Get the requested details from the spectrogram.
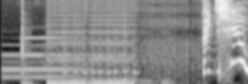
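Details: Single sneeze by a VTuber on a live stream: steady tones and low rumbling background, then a sharp intake and a brief, high-pitched voiced burst, a cute sneeze.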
